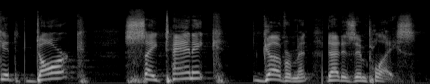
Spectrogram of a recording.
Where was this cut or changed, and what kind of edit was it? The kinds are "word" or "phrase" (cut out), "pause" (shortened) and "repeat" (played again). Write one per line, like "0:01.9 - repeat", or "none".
0:02.5 - word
